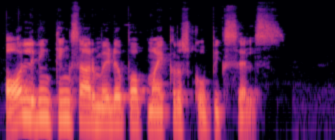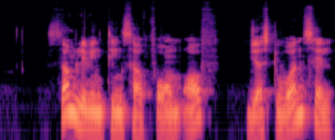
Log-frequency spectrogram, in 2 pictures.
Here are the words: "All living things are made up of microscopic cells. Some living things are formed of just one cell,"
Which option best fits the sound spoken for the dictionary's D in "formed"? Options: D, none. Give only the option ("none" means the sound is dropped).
none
